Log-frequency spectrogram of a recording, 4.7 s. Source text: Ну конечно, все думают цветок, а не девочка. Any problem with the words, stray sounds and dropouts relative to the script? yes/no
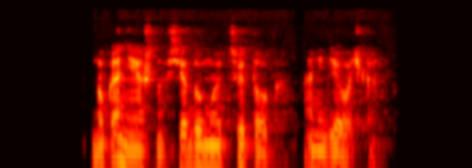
no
